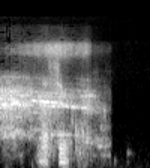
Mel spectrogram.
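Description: A rooster crowing in the background: one long call with a held tone that falls slightly, ending about a second and a half in, picked up over a video-call microphone.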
